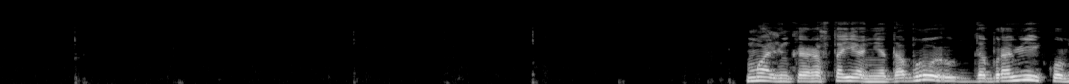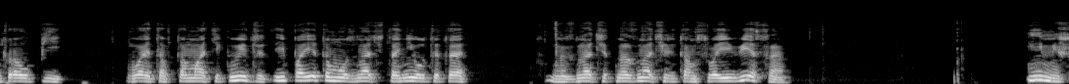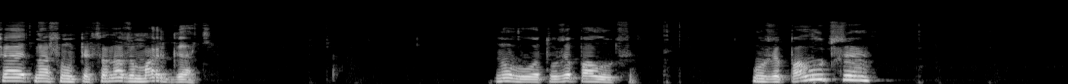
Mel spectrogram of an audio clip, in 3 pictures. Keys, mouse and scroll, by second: 0.8 KP_1, 3.6-5.0 drag, 5.6 click, 7.1 shift+click, 14.8 click, 16.3 click, 17.9-19.4 drag, 20.6 KP_3, 21.8 click, 23.1 r, 25.3-26.9 middle drag, 28.4 click, 29.8 g, 31.5 click.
